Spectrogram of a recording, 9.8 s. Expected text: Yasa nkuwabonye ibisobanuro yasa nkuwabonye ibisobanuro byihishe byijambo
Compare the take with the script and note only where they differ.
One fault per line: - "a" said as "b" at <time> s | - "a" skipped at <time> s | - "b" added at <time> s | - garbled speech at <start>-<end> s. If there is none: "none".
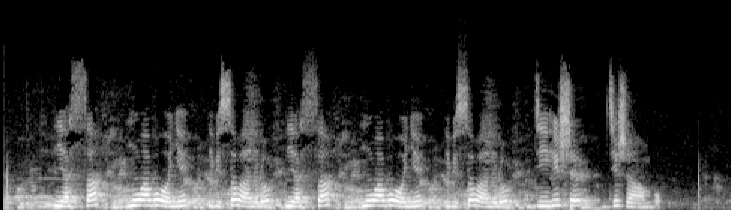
none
